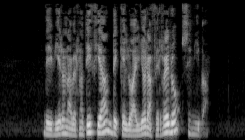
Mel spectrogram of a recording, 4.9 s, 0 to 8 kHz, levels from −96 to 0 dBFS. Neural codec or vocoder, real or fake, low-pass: none; real; 7.2 kHz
